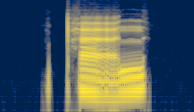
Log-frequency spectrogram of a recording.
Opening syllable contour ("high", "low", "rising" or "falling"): low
